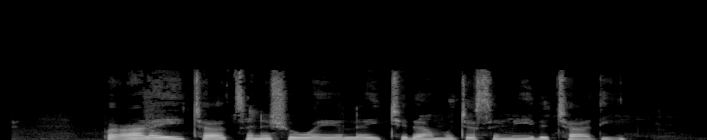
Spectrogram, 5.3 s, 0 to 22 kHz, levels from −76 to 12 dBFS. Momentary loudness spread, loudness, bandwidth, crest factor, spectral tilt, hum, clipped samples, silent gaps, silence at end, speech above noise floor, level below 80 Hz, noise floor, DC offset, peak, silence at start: 7 LU; -22 LUFS; 11.5 kHz; 18 dB; -4 dB/octave; none; under 0.1%; none; 0.6 s; 42 dB; -76 dBFS; -63 dBFS; under 0.1%; -4 dBFS; 0.8 s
